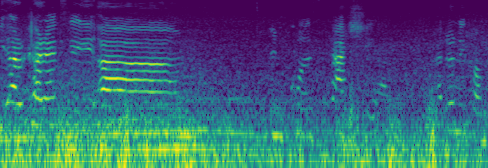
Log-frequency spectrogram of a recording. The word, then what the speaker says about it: Constantia: Yeah, we we are currently um in Constia. I don't know if I'm pronouncing it correctly, but yep. Constantia.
